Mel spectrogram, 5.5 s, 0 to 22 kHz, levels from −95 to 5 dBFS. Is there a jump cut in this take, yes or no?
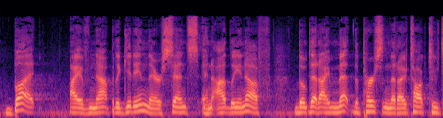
yes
